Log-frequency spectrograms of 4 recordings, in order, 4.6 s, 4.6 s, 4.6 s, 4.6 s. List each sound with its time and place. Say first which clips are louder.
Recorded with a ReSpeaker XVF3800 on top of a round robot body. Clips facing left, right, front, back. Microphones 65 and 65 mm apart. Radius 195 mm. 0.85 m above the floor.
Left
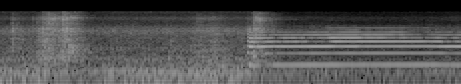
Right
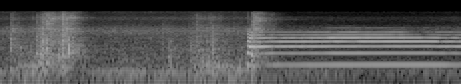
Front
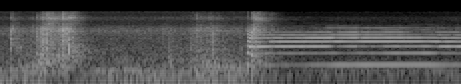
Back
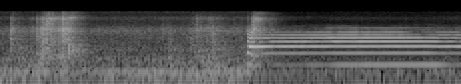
0.1 s cutlery clinking: right 5 dB, front 1 dB; 75° right, 1.0 m
2.5 s a trumpet: right 5 dB, back 4 dB; 110° right, 1.1 m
